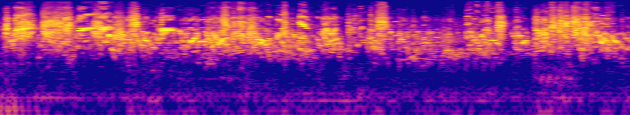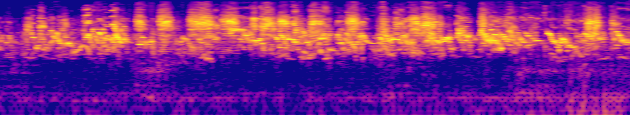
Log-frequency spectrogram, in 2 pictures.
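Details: Budgerigars keep chattering in dense overlapping chirps and short harsh squawks, a continuous high twittering that barely pauses.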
